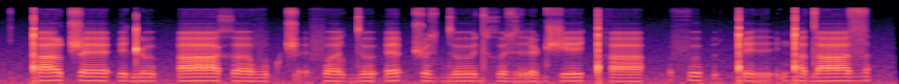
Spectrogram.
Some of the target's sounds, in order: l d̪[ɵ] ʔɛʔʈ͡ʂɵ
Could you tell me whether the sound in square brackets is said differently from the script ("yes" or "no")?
no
